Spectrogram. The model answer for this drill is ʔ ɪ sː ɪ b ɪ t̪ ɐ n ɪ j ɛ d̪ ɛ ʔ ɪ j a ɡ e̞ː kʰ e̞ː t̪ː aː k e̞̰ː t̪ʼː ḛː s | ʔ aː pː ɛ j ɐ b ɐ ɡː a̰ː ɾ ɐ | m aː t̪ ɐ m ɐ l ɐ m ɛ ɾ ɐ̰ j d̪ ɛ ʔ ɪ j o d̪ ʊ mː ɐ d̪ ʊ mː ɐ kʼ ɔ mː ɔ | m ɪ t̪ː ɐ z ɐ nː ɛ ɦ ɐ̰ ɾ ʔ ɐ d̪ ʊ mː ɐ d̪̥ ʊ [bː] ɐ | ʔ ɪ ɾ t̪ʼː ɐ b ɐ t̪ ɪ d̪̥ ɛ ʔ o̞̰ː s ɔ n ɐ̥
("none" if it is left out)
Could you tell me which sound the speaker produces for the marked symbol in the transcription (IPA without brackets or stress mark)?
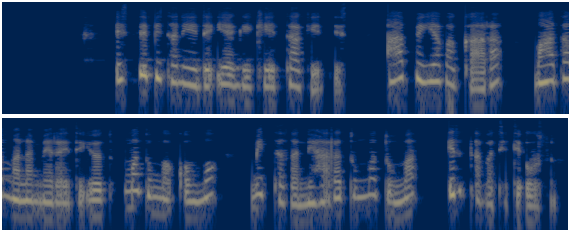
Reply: mː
